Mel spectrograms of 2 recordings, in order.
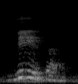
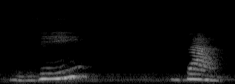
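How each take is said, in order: First: Said in the usual way. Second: Vida drawn out as rising VI, pause, DA; syllables separated. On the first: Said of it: "Vamos ver". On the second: Shown as a demonstration. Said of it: "Na hora de separar as sílabas". (Vida separado: vi, pausa, da)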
